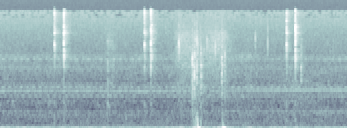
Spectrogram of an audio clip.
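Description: Quiet, scattered clicks of a computer mouse, with a couple of slightly louder soft knocks past the middle, over a faint steady electrical hum.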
